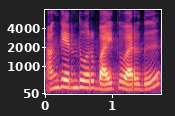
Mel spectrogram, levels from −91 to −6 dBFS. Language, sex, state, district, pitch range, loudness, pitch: Tamil, female, Tamil Nadu, Kanyakumari, 185-250 Hz, -14 LUFS, 230 Hz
